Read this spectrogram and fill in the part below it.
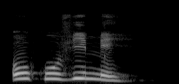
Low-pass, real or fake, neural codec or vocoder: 10.8 kHz; real; none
